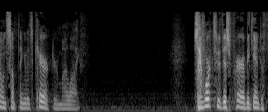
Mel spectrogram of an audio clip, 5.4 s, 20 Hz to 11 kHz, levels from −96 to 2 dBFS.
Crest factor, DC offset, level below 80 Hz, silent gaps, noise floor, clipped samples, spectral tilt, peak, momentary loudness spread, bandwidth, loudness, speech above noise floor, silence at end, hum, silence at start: 22 dB; under 0.1%; -70 dBFS; none; -73 dBFS; under 0.1%; -4.5 dB/octave; -12 dBFS; 20 LU; 8 kHz; -30 LUFS; 41 dB; 0.1 s; none; 0 s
